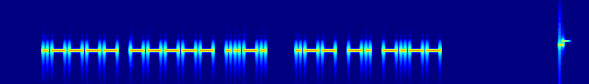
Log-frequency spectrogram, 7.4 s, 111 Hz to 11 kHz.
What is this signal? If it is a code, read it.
Morse code, heard as a keyed tone, about 22 wpm, 700 Hz. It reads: 10F WNY
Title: Field Day Exchanges Encore - 22wpm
